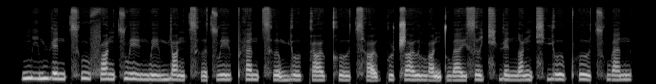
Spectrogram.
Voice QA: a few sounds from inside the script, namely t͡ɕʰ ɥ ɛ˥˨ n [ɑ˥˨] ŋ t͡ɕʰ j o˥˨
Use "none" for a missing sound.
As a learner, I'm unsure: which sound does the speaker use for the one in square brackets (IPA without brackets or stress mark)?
ɑ˥˨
